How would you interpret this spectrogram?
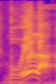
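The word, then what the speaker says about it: ܒܥܠܐ: Aqui, ó, o aramaico, olha a escrita que linda, ó, que se fala buela. Então a pronúncia para marido dentro do siríaco, buela, escrita siríaca, tanto a ocidental como a oriental é buela.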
